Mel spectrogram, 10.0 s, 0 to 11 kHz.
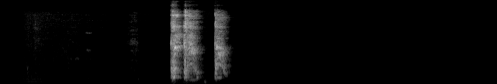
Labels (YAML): expert_labels:
- quality: good
  cough_type: dry
  dyspnea: false
  wheezing: false
  stridor: false
  choking: false
  congestion: false
  nothing: true
  diagnosis: upper respiratory tract infection
  severity: mild
age: 45
gender: male
respiratory_condition: false
fever_muscle_pain: false
status: healthy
